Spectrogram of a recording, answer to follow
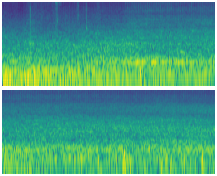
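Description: Steady low rumble of motor vehicles, with a low drone that cuts off suddenly near the end.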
